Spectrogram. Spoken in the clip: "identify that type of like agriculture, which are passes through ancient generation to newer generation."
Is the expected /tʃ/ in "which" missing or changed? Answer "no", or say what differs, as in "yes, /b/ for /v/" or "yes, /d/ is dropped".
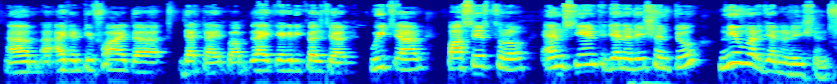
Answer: no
